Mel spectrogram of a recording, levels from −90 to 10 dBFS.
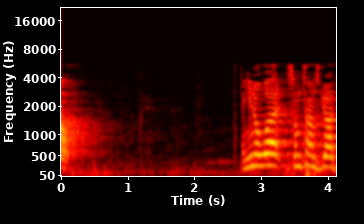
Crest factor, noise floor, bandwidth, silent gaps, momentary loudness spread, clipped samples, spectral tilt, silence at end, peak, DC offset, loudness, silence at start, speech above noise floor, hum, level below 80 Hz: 18 dB; -64 dBFS; 5.8 kHz; none; 19 LU; under 0.1%; -9 dB/octave; 0 s; -10 dBFS; under 0.1%; -25 LUFS; 0 s; 40 dB; none; -54 dBFS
